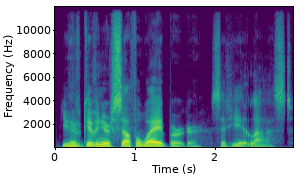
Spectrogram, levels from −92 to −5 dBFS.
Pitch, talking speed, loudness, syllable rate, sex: 105 Hz, 200 wpm, -17 LUFS, 5.1 syllables/s, male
